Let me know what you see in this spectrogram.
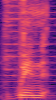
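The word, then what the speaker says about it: Nguyen: Vietnam you have the win Dynasty that's n g u ye n pronounced win and you also have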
